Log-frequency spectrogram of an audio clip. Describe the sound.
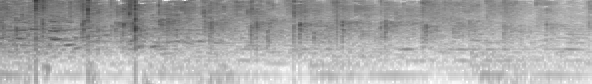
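A group of children clap together in a steady, dense patter of applause lasting several seconds, fairly loud and even throughout, with a few voices faintly mixed in.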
